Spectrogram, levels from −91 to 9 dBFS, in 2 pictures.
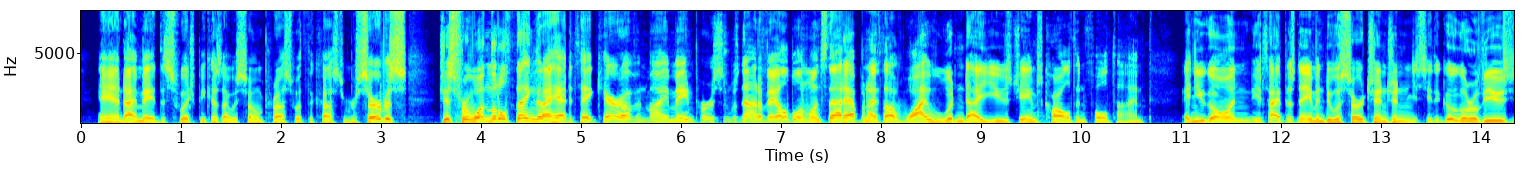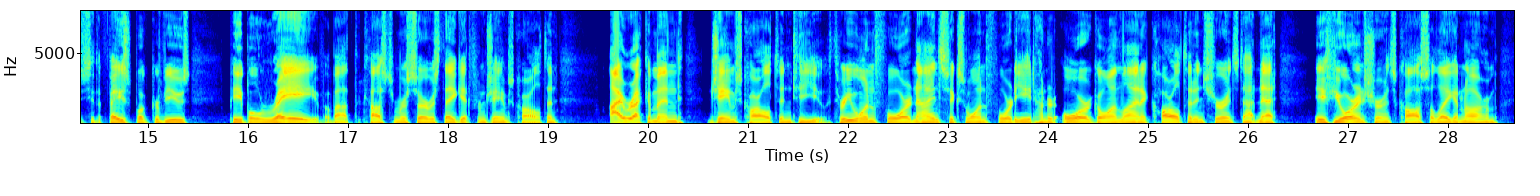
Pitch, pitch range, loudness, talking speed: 115 Hz, 100-135 Hz, -22 LUFS, 215 wpm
